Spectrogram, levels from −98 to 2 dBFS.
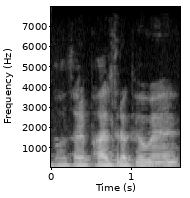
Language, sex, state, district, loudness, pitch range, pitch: Hindi, male, Bihar, Samastipur, -25 LUFS, 125-135 Hz, 130 Hz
